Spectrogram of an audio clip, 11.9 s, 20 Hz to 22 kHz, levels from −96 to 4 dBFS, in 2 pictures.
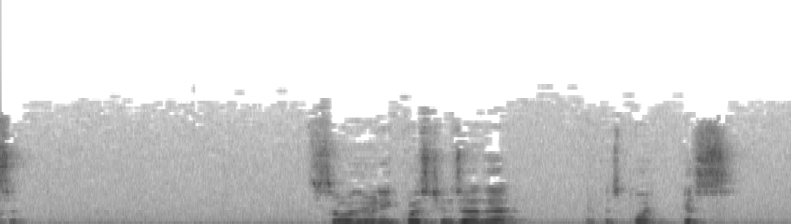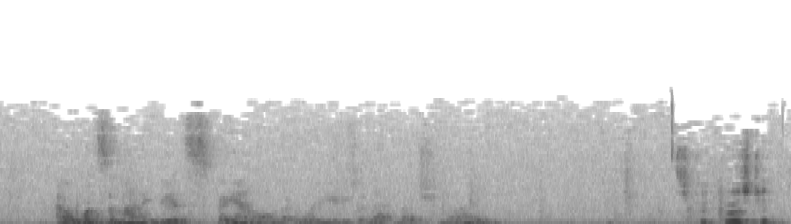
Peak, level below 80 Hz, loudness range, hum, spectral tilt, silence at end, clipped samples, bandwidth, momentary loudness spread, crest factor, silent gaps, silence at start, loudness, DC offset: -12 dBFS; -60 dBFS; 10 LU; none; -3.5 dB/octave; 0 s; under 0.1%; 12.5 kHz; 22 LU; 22 dB; none; 0 s; -31 LUFS; under 0.1%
